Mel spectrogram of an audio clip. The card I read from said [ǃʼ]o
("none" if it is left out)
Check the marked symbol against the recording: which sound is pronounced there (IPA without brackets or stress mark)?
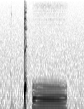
ǃʼ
